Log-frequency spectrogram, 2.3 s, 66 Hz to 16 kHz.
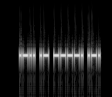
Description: Morse code, heard as a keyed tone, about 34 wpm, 700 Hz. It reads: LA9R
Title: DXCC-100 Call Signs - 4 Characters - Repeated 2x - 35wpm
